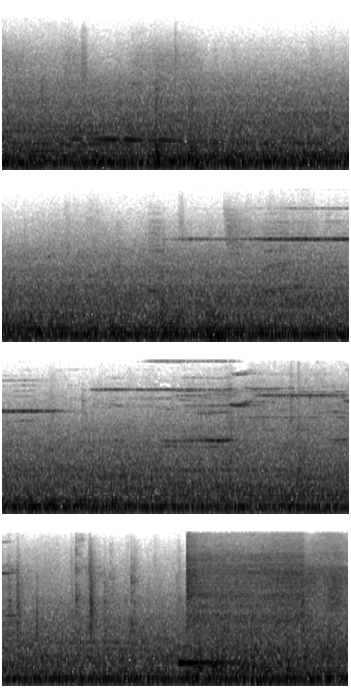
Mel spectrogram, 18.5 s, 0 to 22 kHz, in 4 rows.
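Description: JR Kyushu 813 series electric train running slowly through a station, heard from inside the cab: a steady rumbling run with a falling motor whine early on and thin, high brake squeals. Near the end a sudden louder hiss sets in.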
